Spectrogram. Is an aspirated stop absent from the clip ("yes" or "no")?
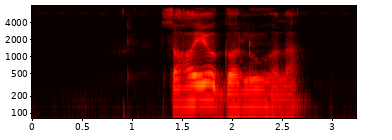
yes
